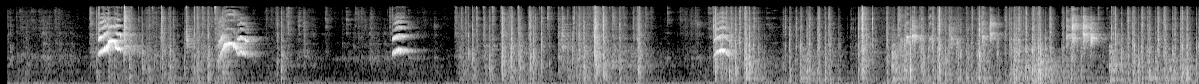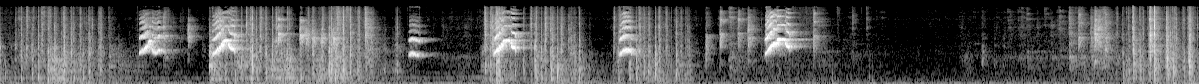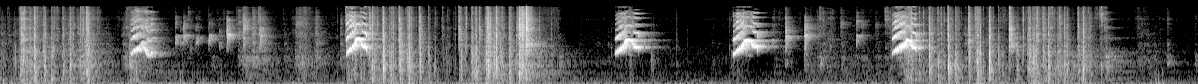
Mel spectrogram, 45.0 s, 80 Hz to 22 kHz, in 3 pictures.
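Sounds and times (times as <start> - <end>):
rapid clicking and scratching: 1.2 - 3.8, 5.7 - 16.9, 17.6 - 20.2, 21.0 - 23.9, 28.4 - 31.4, 34.3 - 37.0, 41.2 - 43.9.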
